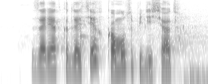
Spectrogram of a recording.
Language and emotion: Russian, neutral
